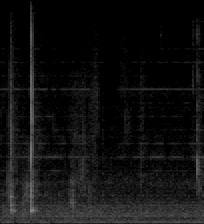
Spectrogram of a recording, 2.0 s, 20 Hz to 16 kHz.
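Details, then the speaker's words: Pioneer GM-4000 car amplifier on a small current-limited bench supply after repair, fan heard running: at switch-off the amp goes quiet, then a couple of crisp output-relay clicks over a low hum, which is normal. "je vais l'éteindre et on entend même aussi le le relais"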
